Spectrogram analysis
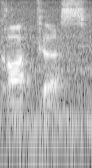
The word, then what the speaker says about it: caucus: See, I hear it caulk. K-A-U-K. Caucus.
